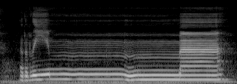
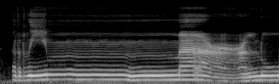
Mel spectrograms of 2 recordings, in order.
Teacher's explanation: Biqodarin ketemu huruf mim. Idghamkan rin masukkan ke mim rimma. Nah, ini namanya idgham bighunah.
